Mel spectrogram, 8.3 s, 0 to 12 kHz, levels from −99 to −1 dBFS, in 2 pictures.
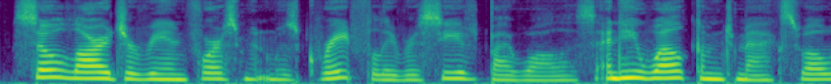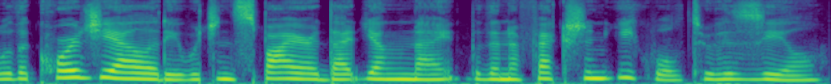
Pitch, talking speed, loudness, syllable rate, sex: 220 Hz, 200 wpm, -17 LUFS, 6.2 syllables/s, female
